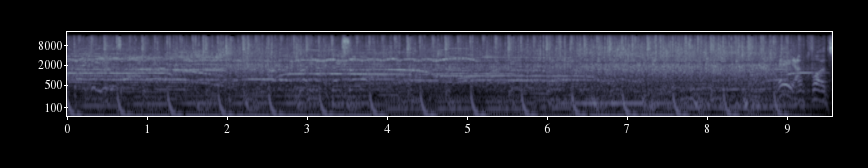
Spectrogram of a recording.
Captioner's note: audience applauding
